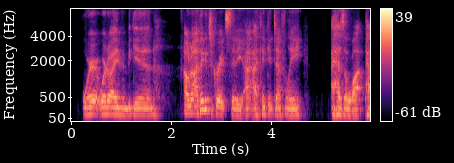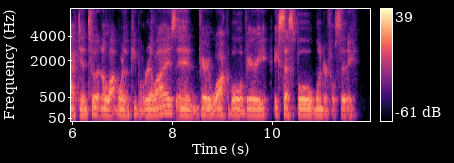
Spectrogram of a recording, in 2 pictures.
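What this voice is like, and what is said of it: Boston accent. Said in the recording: “So I lived in Boston. Clearly my accent gives it away.”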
